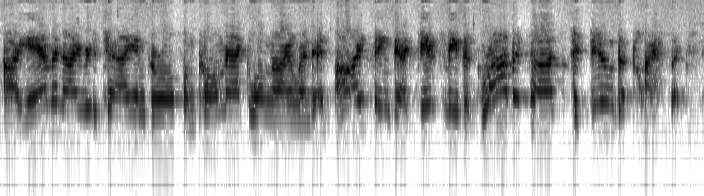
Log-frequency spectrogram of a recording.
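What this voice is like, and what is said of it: Long Island accent. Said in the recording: “my Long Island accent”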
